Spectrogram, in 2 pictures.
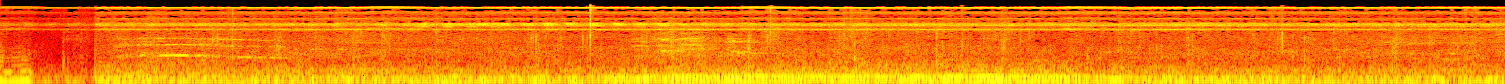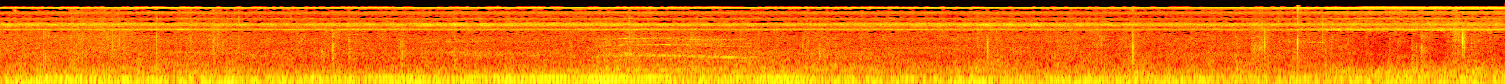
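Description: Forest ambience: a steady high insect drone, with short birdcalls about two seconds in and again around twenty seconds, over a constant low rumble.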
